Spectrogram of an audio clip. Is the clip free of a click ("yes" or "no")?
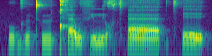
no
